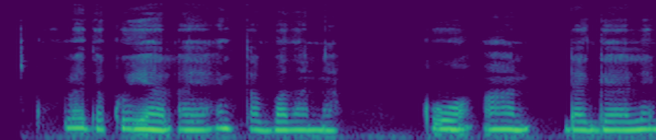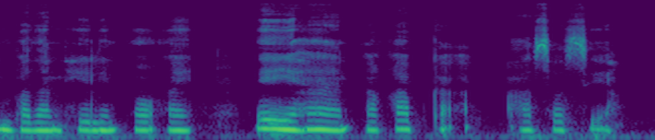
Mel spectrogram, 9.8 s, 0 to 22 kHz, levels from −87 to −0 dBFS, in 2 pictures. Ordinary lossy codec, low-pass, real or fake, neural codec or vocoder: none; 19.8 kHz; fake; vocoder, 48 kHz, 128 mel bands, Vocos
